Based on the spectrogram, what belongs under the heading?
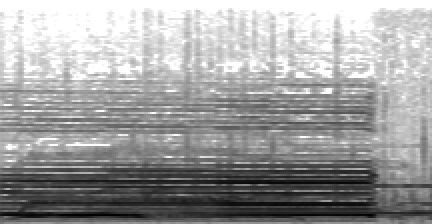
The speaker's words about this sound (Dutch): Nog een keer grote applaus voor …!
